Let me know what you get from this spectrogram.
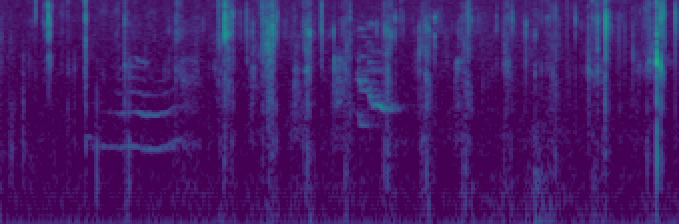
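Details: Domestic cat eating: crisp crunches and bites, with several short wavering tonal squeaks or tiny mews in the first half and a steady low hum underneath.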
